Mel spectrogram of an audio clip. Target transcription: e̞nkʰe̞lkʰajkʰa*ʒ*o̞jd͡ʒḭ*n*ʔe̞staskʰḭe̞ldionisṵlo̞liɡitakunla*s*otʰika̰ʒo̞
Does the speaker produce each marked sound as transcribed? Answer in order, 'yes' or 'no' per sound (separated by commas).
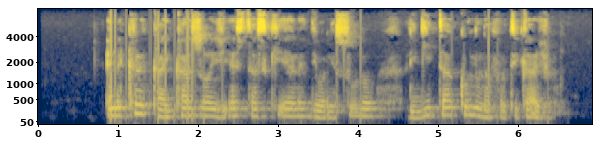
no, no, no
